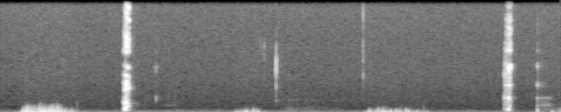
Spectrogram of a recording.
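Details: Imitated hiccups: two sharp, clicking gulps between breathy low sounds, faked rather than real.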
